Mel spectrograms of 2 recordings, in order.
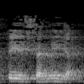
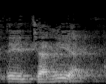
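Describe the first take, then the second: First: The middle consonant is an s sound. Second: The middle consonant is a j sound. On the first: This is the Myanmar Pali pronunciation. "our Myanmar Pali is Tejaniya" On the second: This is the international Pali pronunciation. "international Pali is Tejaniya"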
